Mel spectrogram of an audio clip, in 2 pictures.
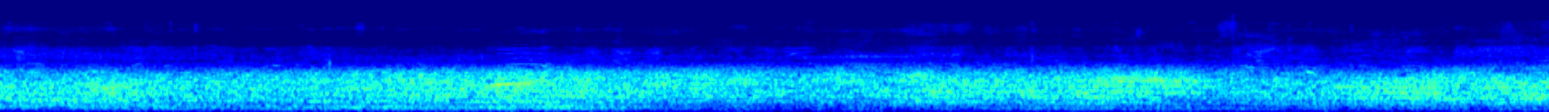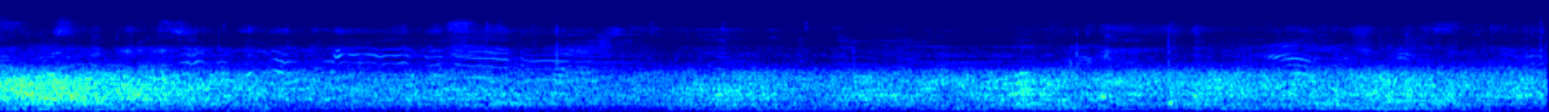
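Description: Jet engines roar steadily overhead as a formation of planes flies past.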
